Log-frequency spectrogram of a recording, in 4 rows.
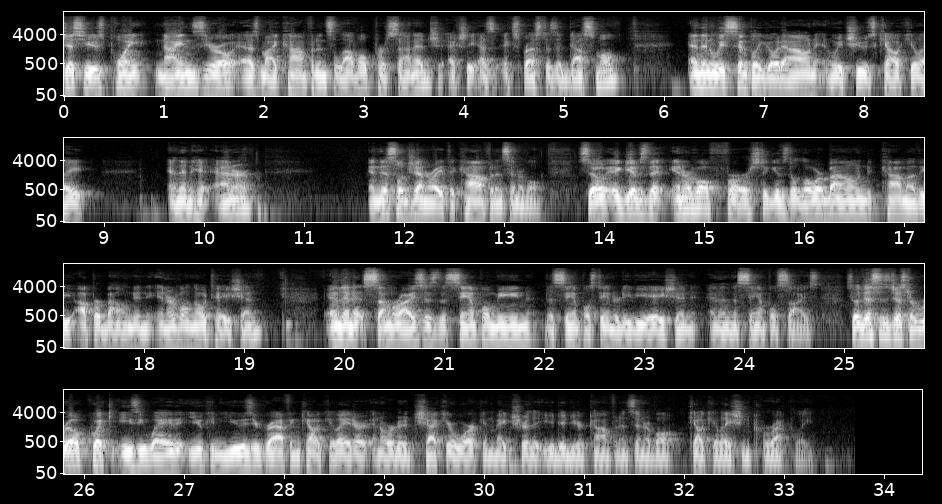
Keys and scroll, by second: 0.5 ., 1.5 9, 2.3 0, 6.9 Down, 9.5 Return.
